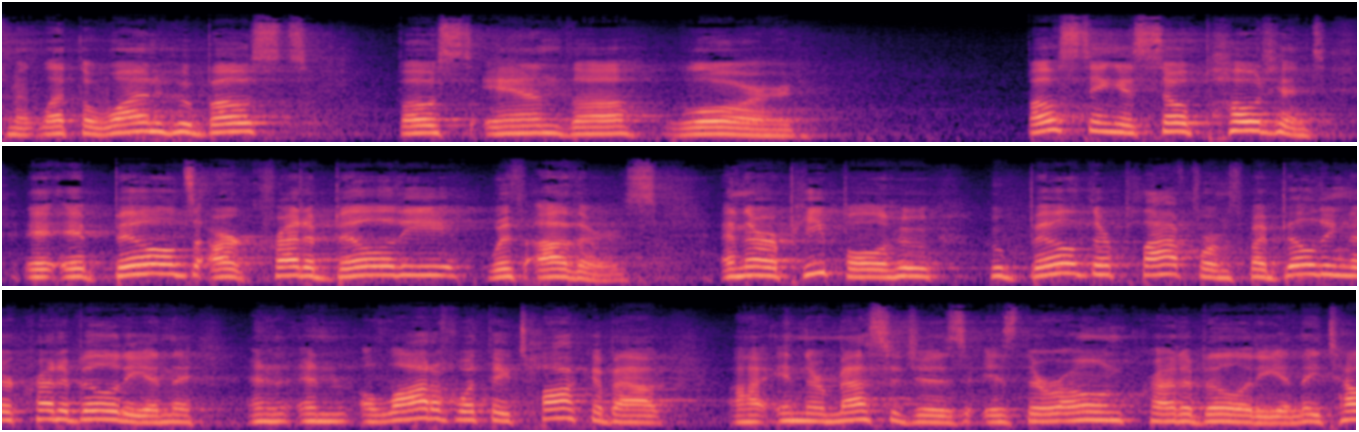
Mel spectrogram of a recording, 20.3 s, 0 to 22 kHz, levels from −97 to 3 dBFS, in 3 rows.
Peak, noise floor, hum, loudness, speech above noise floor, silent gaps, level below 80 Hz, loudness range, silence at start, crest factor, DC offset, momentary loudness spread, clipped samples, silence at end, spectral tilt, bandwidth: -2 dBFS; -60 dBFS; none; -20 LUFS; 40 dB; none; -58 dBFS; 4 LU; 0 s; 18 dB; under 0.1%; 8 LU; under 0.1%; 0 s; -5 dB/octave; 15.5 kHz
